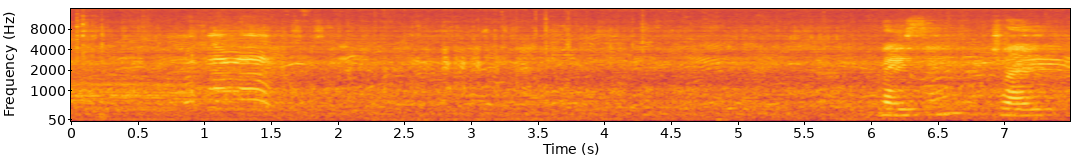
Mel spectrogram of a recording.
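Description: Young people in a crowd cheer and whoop loudly.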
